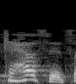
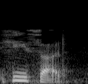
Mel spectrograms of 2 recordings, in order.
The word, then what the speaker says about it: chesed: And the word is chesed. Some pronounce it hesed.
